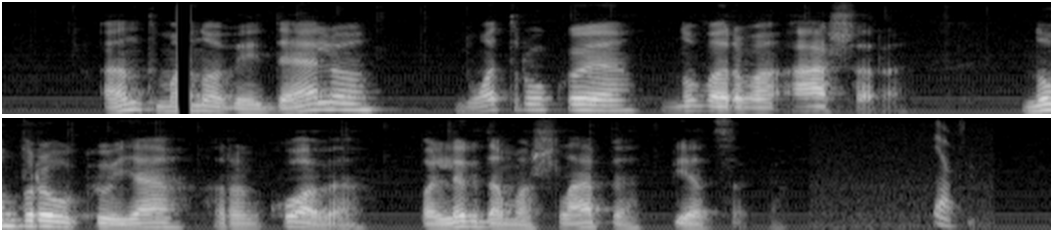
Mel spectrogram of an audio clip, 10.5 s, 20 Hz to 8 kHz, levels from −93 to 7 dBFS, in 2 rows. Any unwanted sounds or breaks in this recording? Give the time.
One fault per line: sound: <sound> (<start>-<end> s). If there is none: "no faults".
sound: dropout (0.9-0.9 s)
sound: chirp (9.9-10.1 s)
